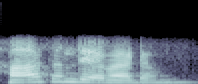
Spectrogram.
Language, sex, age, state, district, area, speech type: Hindi, female, 30-45, Uttar Pradesh, Prayagraj, rural, conversation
